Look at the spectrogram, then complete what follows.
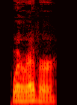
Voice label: "wherever", spelling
